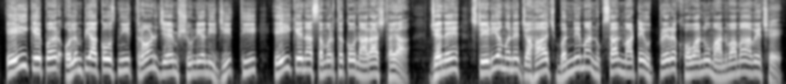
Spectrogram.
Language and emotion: Gujarati, neutral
